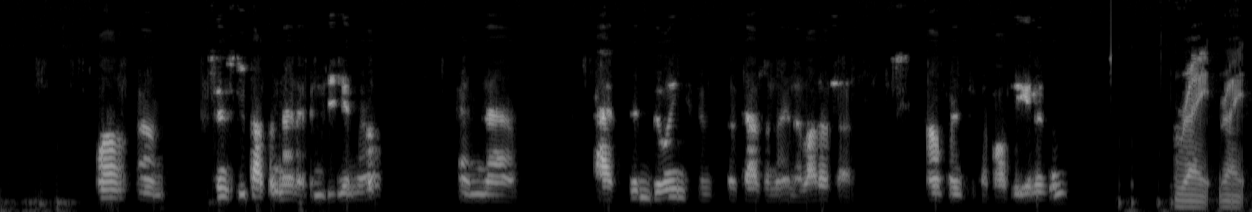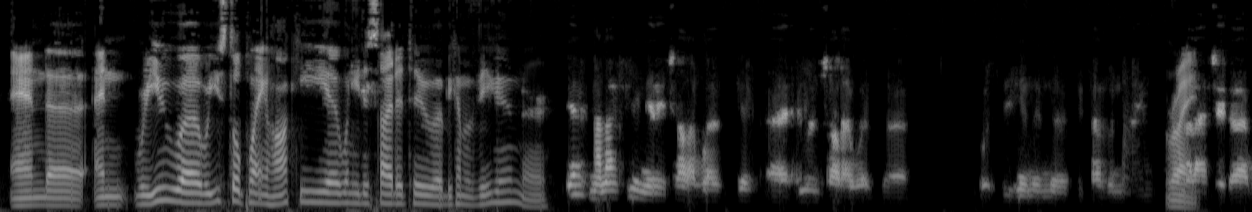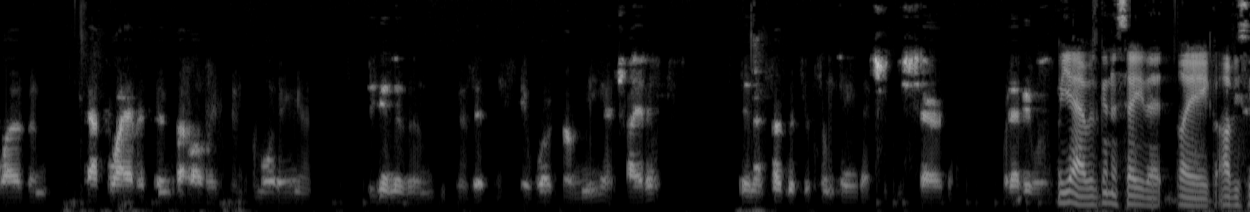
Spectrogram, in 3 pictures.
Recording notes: we kick this episode off with a brief phone interview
